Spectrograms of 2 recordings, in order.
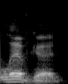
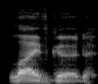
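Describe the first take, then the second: First: The first word rhymes with 'give'. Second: The first word rhymes with 'five'. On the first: The speaker calls it right. "how about live good?" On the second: The speaker calls it wrong. "I kept saying live"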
